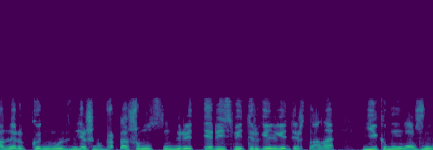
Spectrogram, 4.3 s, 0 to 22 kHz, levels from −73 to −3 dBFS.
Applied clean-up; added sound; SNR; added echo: neural diffusion model UNIVERSE++.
